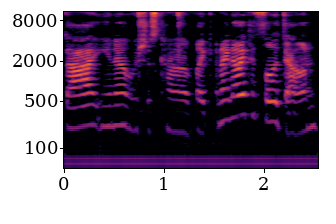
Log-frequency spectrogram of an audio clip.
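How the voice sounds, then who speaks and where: A woman is speaking over noticeable background noise. The room echo is audible. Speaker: book reviewer. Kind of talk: casual chat. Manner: fast.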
